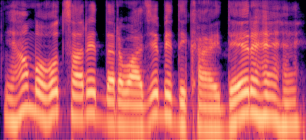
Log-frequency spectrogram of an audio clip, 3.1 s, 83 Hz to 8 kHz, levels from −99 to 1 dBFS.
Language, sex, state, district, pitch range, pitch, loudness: Hindi, male, Jharkhand, Ranchi, 140-190 Hz, 175 Hz, -13 LUFS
